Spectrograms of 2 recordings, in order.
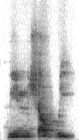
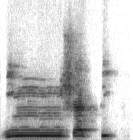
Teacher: Jadi kalau ini untuk lafaz ini syarri karena rohnya dua-duanya dia berharokat kasroh, maka dibaca tipis ya, jangan min syarri, jangan tebal.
